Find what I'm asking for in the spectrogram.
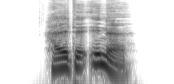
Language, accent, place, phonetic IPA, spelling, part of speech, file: German, Germany, Berlin, [ˌhaltə ˈɪnə], halte inne, verb, De-halte inne.ogg
- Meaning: inflection of innehalten: 1. first-person singular present 2. first/third-person singular subjunctive I 3. singular imperative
